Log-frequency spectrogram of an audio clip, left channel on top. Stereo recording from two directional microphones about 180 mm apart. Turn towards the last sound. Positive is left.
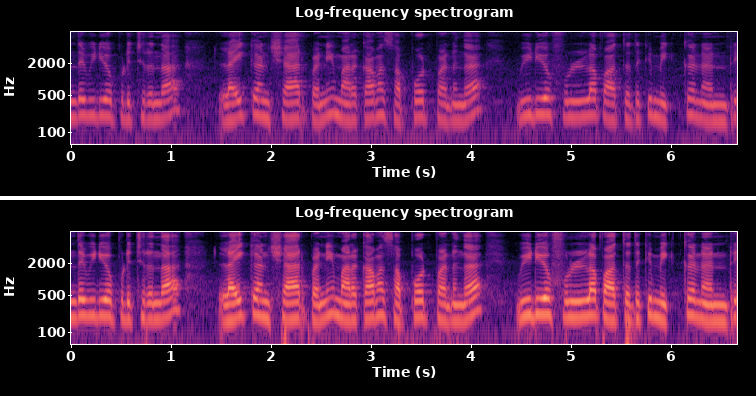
turn(degrees=-40)  # may be behind; listen again after turning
